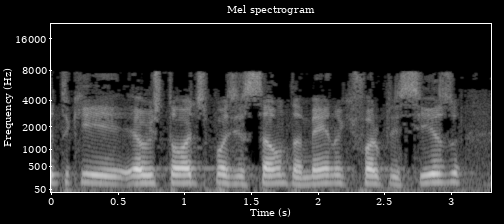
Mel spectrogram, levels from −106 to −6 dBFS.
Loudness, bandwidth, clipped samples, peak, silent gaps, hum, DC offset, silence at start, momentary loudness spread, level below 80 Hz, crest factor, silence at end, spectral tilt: -36 LUFS; 8 kHz; under 0.1%; -20 dBFS; none; none; under 0.1%; 0 s; 5 LU; -64 dBFS; 16 dB; 0.15 s; -5 dB/octave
